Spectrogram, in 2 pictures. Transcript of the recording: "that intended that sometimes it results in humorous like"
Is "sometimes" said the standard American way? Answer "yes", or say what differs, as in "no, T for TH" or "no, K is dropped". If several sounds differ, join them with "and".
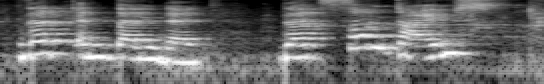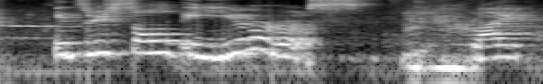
no, S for Z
